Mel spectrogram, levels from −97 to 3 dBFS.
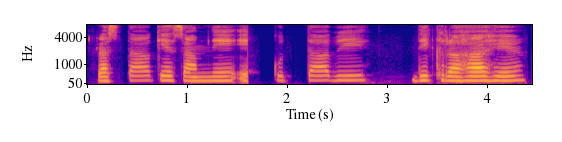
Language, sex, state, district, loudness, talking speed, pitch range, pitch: Hindi, female, Arunachal Pradesh, Lower Dibang Valley, -20 LUFS, 120 wpm, 210-230 Hz, 220 Hz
